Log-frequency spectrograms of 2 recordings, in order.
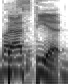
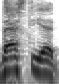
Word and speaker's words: Bastiat: Bastiat. – Bastiat, that's right.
